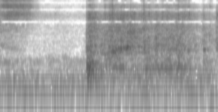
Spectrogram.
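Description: A cupful of chocolate chips poured into a pot: a sudden rushing rattle of small hard pieces starts about a second in and runs on.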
